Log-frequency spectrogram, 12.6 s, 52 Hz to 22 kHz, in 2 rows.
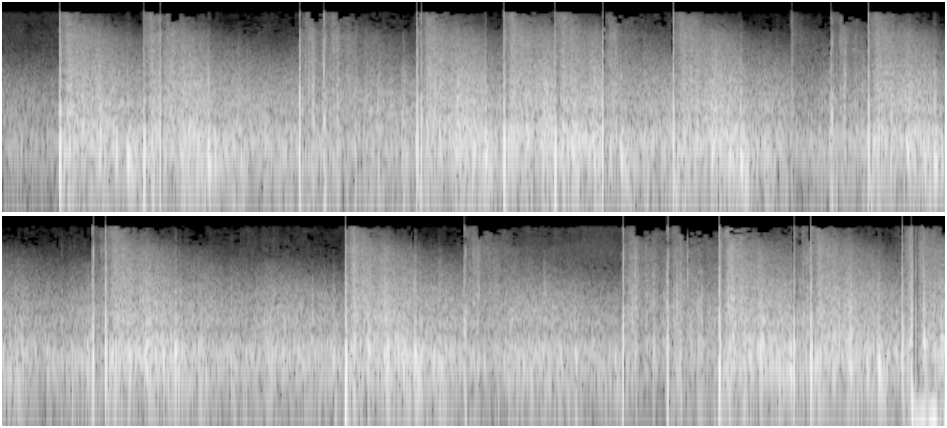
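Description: Zaplon F2 fan-shaped firework battery (33-shot, about 500 g cake) firing: a rapid, irregular series of sharp launch reports and loud shell bursts, several a second at times, over a continuous wash of noise from the burning effects.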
